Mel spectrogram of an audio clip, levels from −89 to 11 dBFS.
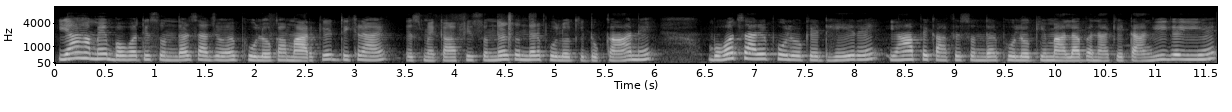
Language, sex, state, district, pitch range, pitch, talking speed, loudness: Hindi, female, Bihar, Jamui, 210-255 Hz, 230 Hz, 215 wpm, -21 LUFS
